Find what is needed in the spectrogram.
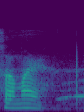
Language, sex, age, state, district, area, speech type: Hindi, male, 30-45, Madhya Pradesh, Seoni, urban, read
